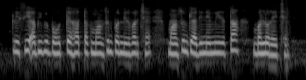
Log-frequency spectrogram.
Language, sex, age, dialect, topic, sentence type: Maithili, female, 18-24, Angika, agriculture, statement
